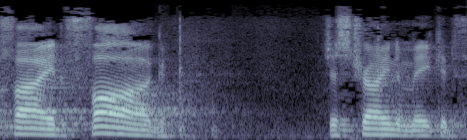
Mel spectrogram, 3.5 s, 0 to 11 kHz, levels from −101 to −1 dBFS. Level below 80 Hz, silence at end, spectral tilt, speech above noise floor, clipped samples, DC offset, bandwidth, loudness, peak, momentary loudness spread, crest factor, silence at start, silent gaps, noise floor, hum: -66 dBFS; 0 s; -4 dB/octave; 34 dB; under 0.1%; under 0.1%; 9.8 kHz; -27 LUFS; -10 dBFS; 15 LU; 18 dB; 0 s; none; -62 dBFS; none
